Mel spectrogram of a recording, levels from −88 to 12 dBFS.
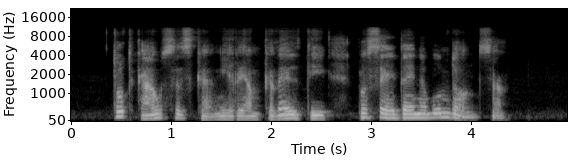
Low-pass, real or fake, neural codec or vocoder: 10.8 kHz; fake; codec, 44.1 kHz, 2.6 kbps, SNAC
